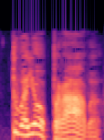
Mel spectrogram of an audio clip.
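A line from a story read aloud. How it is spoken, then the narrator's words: Snorting. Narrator (Russian): фыркнула Беллатриса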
